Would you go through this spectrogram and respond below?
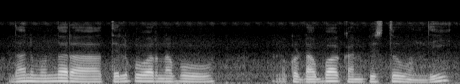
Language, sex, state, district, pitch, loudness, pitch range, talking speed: Telugu, male, Telangana, Adilabad, 135 Hz, -16 LUFS, 125-145 Hz, 105 wpm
